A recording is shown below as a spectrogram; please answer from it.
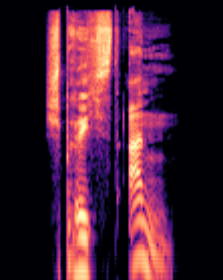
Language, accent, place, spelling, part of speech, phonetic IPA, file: German, Germany, Berlin, sprichst an, verb, [ˌʃpʁɪçst ˈan], De-sprichst an.ogg
- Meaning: second-person singular present of ansprechen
